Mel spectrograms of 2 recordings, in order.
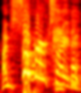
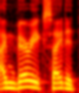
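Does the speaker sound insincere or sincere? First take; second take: sincere; insincere. First: It sounds genuinely enthusiastic and sincere. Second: It sounds flat and insincere.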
